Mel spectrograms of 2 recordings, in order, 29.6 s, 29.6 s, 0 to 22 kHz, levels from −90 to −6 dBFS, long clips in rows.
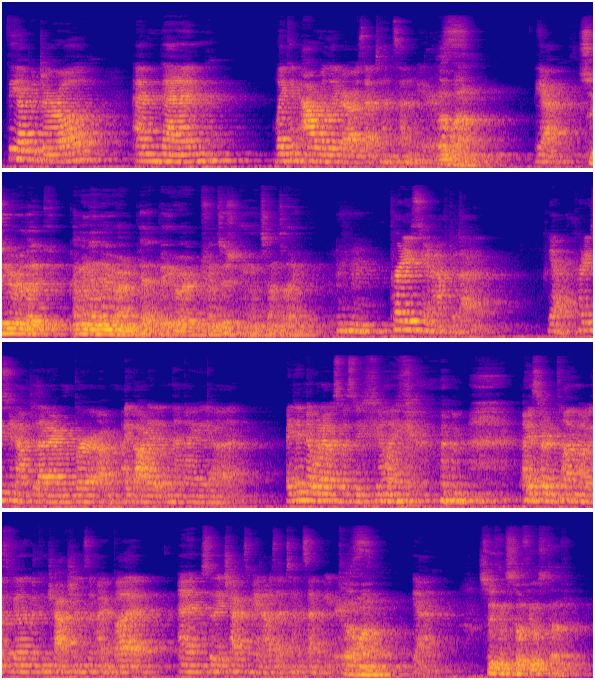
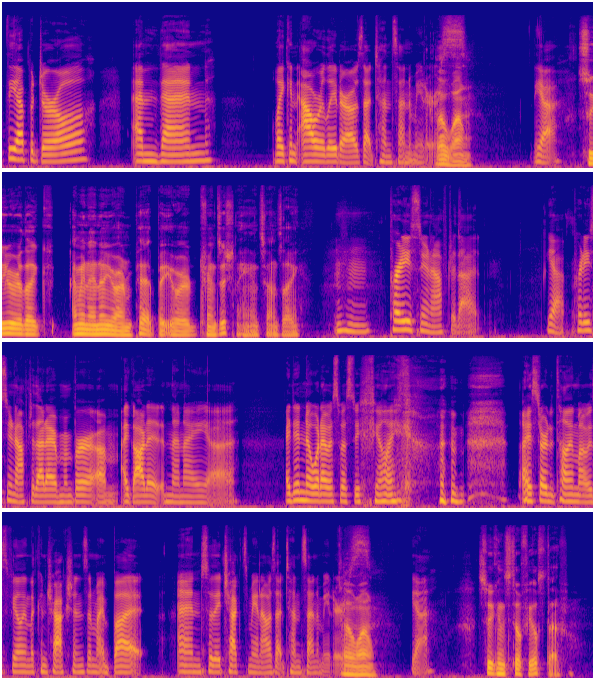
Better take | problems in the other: second | off-mic speech; far // room echo; noticeable; dies away in 1.1 s

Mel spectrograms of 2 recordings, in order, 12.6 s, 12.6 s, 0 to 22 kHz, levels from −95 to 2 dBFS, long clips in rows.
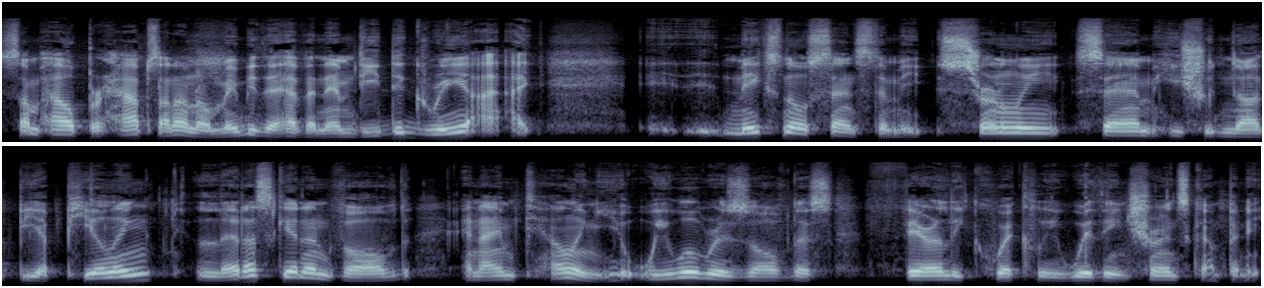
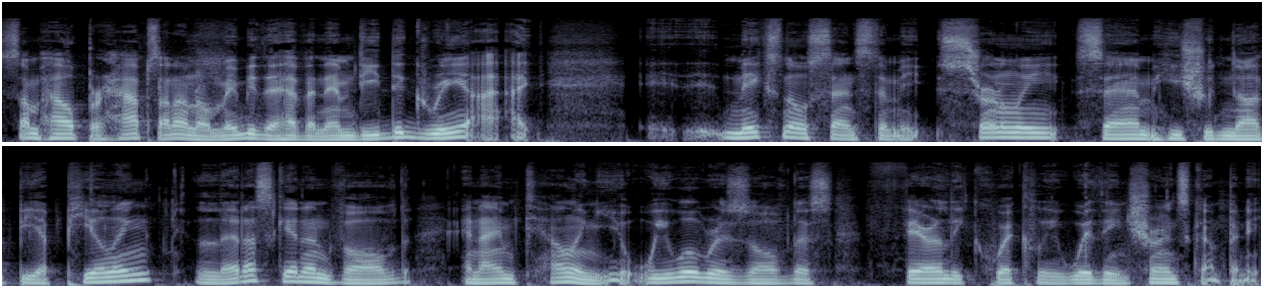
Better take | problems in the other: second | thin; very; fading below 300 Hz

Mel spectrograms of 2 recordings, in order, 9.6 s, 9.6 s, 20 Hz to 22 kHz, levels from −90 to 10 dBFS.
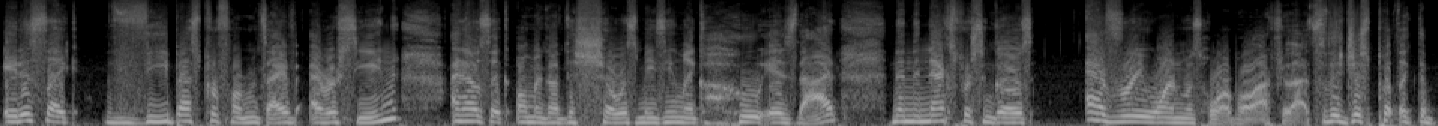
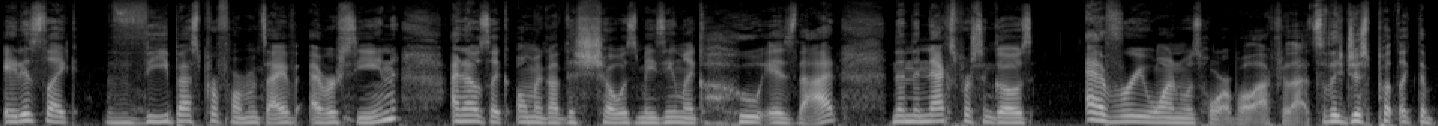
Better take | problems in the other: second | distortion; heavy; 5 dB below the speech

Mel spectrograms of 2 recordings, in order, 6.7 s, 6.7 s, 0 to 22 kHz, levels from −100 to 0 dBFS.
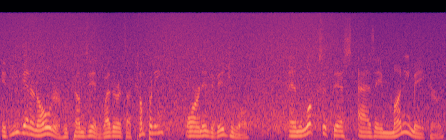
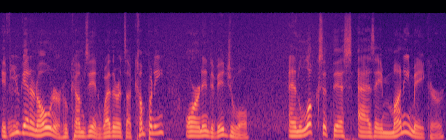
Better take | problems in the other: second | hiss; loud; throughout; 6 dB below the speech; faint in the second

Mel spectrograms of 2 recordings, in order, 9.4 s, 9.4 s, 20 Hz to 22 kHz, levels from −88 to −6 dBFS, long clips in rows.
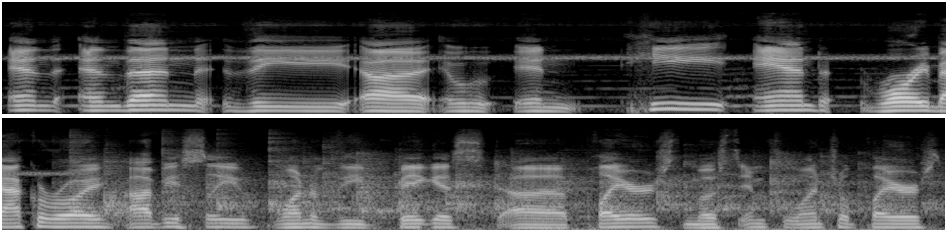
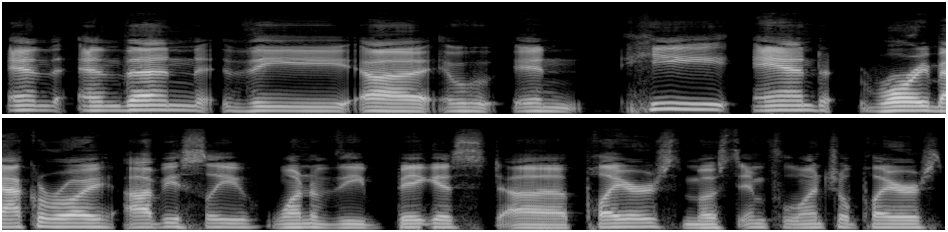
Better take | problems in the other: second | animal sounds; noticeable; throughout; 15 dB below the speech

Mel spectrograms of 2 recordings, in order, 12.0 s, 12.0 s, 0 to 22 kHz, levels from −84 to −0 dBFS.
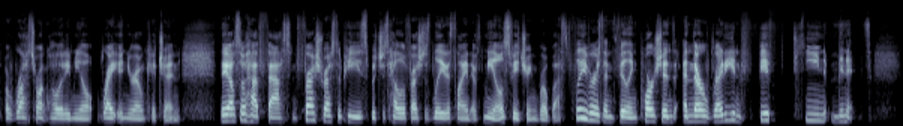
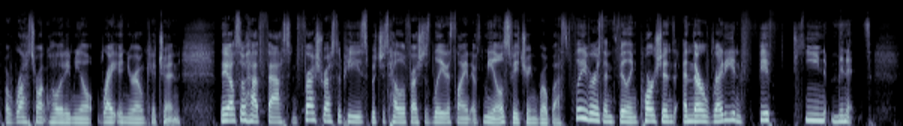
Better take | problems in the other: second | thin; somewhat; fading below 250 Hz

